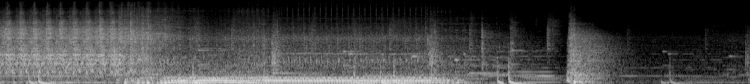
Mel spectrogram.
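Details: High-compression turbo 1.6L Miata started after a loud ticking scare; head, valve springs and lifters looked fine: cranks, catches and revs for a few seconds, then settles with no ticking standing out; normal start.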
